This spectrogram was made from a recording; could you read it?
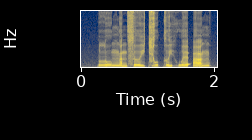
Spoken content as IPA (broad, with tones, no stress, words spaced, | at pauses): lo˨˦ ŋa̰˧˨n səː˧jt͡ɕo˨˦kə˧j hwɛ˨˦ʔa̰˧˥ŋ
